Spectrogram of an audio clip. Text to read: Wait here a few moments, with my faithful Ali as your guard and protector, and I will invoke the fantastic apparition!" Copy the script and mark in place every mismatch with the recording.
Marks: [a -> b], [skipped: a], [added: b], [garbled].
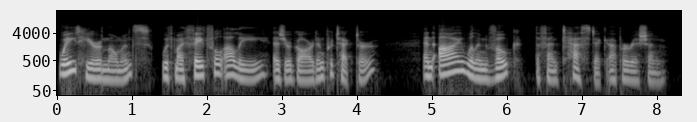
Wait here a [skipped: few] moments, with my faithful Ali as your guard and protector, and I will invoke the fantastic apparition!"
